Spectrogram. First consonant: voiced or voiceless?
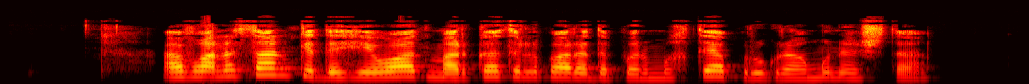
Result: voiceless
